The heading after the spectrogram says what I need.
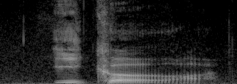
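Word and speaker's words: ichor: peux le d'ichoir magique ça se prononce ICOR choisis ton ICOR judicieusement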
